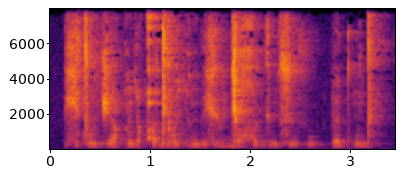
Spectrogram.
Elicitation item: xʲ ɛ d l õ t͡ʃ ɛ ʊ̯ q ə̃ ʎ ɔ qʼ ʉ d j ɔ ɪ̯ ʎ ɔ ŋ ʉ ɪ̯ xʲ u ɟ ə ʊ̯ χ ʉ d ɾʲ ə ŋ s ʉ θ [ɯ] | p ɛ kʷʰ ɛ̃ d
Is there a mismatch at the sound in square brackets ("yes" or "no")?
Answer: yes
